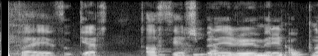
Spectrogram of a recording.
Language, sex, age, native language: Icelandic, male, 14, Icelandic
